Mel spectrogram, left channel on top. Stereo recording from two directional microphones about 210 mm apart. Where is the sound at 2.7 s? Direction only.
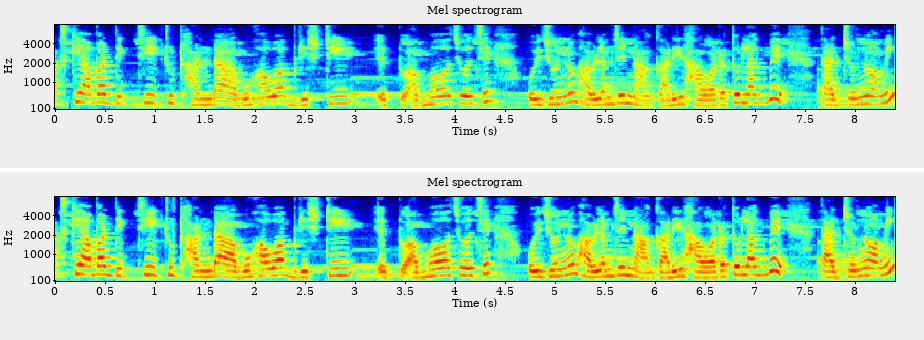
25° left (ahead or behind).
